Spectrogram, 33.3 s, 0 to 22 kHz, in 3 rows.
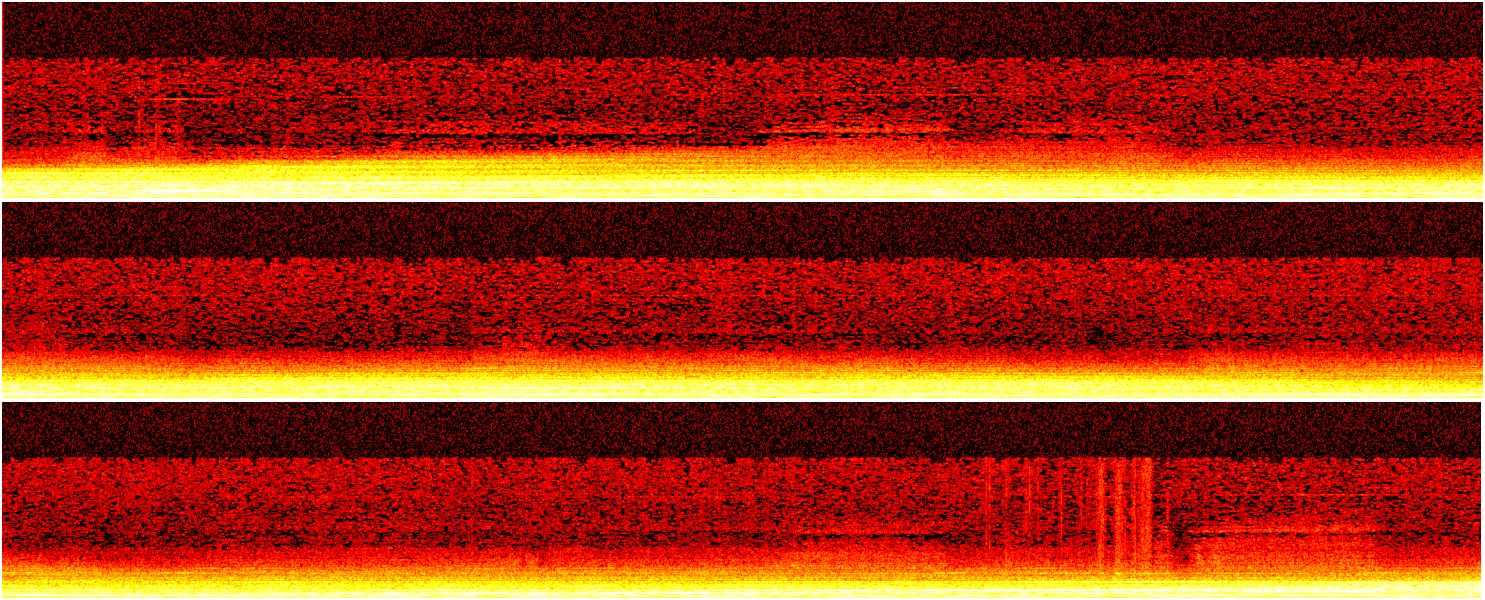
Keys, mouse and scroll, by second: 1.4 click, 1.8 shift+click, 2.1 shift+click, 2.4 click, 6.0 ctrl+r, 8.3 click, 8.8 shift+click, 10.0 s, 12.6 click, 13.1 click, 16.0 click, 16.5 click, 17.4 middle click, 18.3-18.7 scroll up 2, 18.8 shift+middle click, 19.4 middle click, 20.0 click, 20.4 middle click, 21.1 shift+click, 22.0 click, 23.1 click, 23.8 alt+click, 25.0 click, 28.0 middle click, 29.0 click, 29.4 shift+click, 29.9 shift+click, 32.6 middle click.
